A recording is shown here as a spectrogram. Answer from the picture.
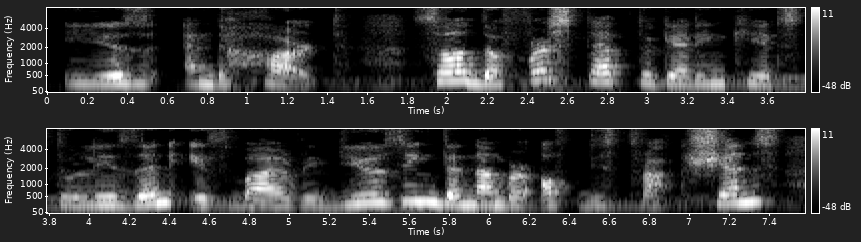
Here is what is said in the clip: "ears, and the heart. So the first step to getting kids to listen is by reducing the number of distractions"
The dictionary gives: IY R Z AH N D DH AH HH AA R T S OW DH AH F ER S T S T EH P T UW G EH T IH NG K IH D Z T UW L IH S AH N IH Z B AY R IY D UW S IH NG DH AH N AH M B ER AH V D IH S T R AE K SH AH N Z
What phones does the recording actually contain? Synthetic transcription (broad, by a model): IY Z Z AH N D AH HH AA R T S OW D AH F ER T S T EH P T UW G EH T IH NG K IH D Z T UW L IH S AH N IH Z B AY R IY D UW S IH NG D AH N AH M B ER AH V D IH S T R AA K SH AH N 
